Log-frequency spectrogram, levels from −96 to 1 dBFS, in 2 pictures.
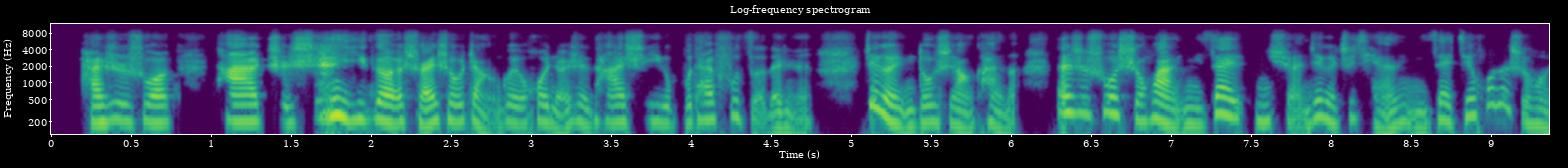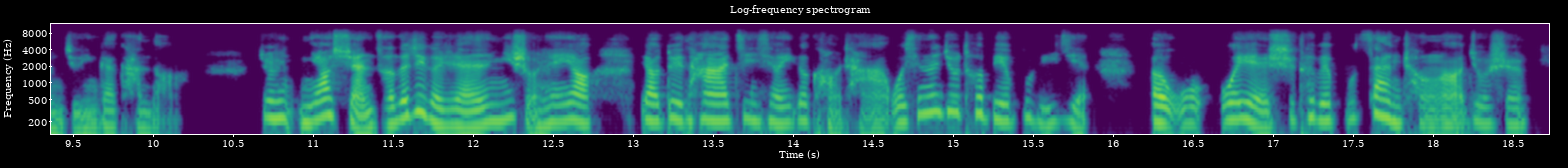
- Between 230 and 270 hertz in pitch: No, high, 205 Hz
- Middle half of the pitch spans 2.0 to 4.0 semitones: Yes, average, 3.7 semitones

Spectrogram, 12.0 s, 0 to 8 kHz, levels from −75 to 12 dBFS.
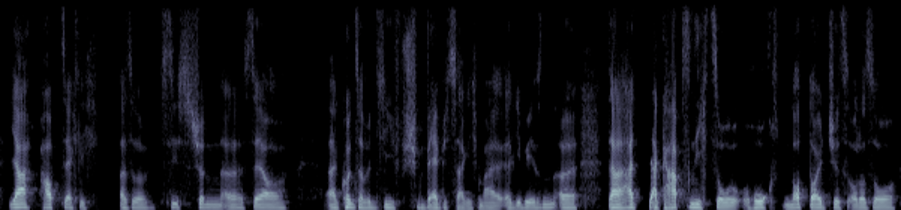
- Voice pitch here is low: Yes, low, 115 Hz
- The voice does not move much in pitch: Yes, narrow, 2.3 semitones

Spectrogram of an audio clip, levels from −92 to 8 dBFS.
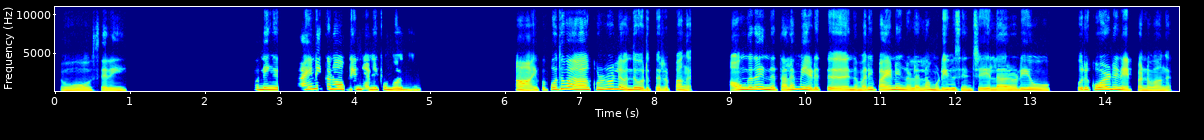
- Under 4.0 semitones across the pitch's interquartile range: No, average, 4.5 semitones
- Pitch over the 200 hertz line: Yes, high, 235 Hz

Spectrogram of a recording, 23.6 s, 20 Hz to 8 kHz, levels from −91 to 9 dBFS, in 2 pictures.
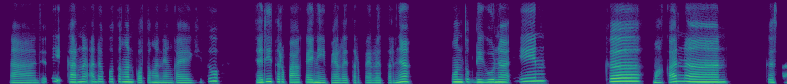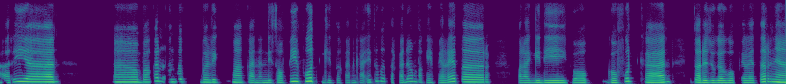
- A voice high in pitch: Yes, high, 215 Hz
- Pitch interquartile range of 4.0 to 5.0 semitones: Yes, average, 4.3 semitones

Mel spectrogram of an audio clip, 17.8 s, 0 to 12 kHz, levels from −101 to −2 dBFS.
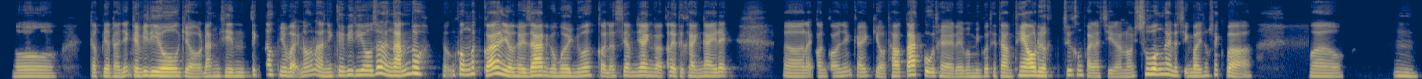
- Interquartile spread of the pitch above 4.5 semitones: No, average, 3.7 semitones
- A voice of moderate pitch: Yes, medium, 155 Hz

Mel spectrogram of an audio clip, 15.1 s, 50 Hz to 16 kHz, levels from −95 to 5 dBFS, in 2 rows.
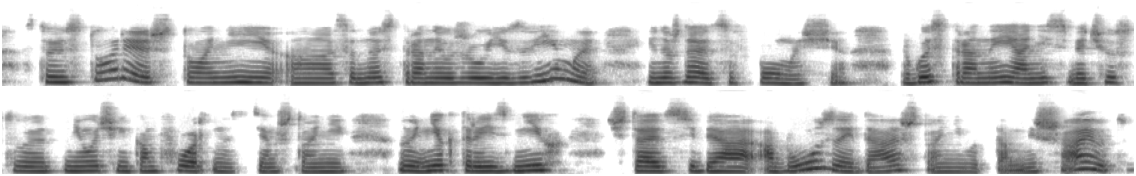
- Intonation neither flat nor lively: No, narrow, 2.3 semitones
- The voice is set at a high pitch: Yes, high, 210 Hz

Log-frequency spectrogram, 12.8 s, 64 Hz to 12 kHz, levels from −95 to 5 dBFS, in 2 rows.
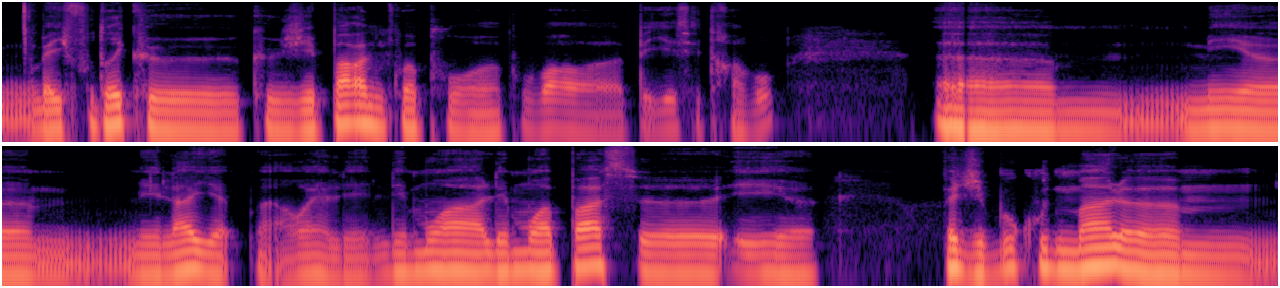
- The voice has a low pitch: Yes, low, 105 Hz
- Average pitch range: No, narrow, 2.3 semitones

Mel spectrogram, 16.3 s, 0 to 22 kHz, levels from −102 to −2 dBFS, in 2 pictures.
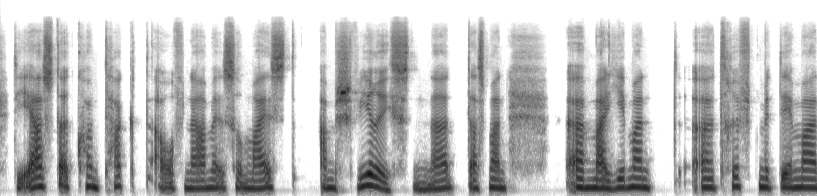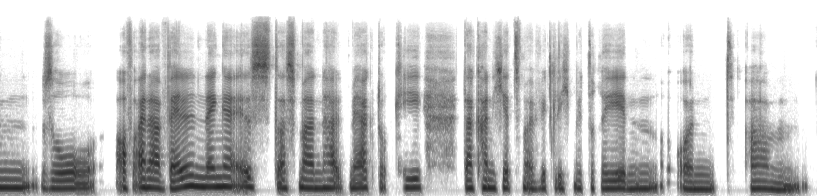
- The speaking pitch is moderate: Yes, medium, 170 Hz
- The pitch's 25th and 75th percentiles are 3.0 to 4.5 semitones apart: No, narrow, 2.4 semitones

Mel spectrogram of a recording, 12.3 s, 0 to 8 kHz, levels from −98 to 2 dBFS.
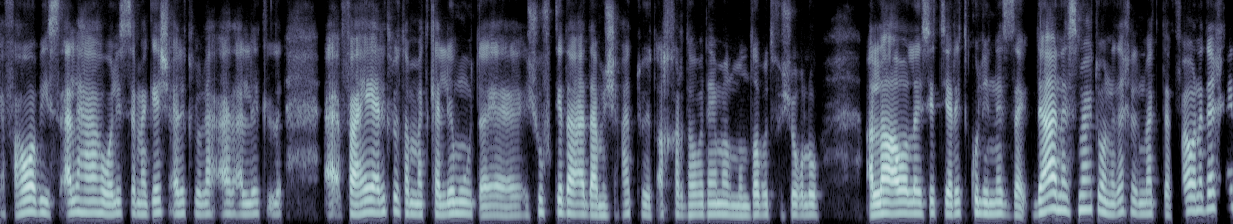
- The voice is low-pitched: No, medium, 145 Hz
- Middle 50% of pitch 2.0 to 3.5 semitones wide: Yes, narrow, 2.5 semitones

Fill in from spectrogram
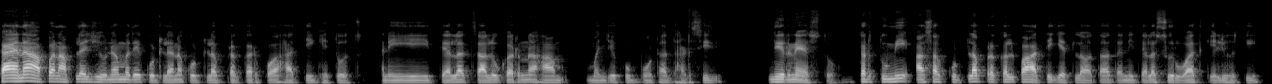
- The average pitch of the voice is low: Yes, low, 105 Hz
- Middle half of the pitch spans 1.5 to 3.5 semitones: Yes, narrow, 2.4 semitones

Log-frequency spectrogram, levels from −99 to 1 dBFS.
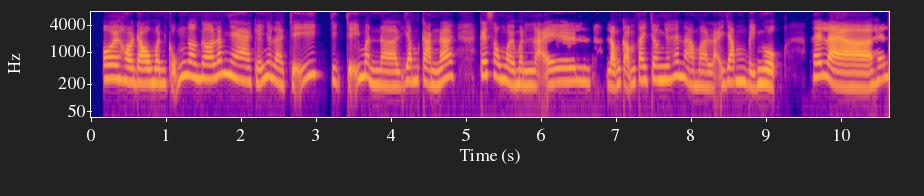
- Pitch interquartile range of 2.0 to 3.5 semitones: No, average, 5.1 semitones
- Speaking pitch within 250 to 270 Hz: No, high, 235 Hz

